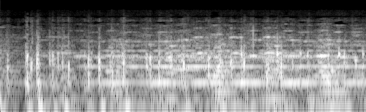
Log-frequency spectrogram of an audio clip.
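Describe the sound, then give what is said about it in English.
A horse gallops with rapid, steady hoofbeats that run the whole way through, mixed with other sustained tonal sound at moderate loudness. “Though Miller had a slight head start and was riding into Sandy Valley, Silver, his great muscles gleaming in the sunlight, sprang forward at his master's call and raced after the fleeing crook.”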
